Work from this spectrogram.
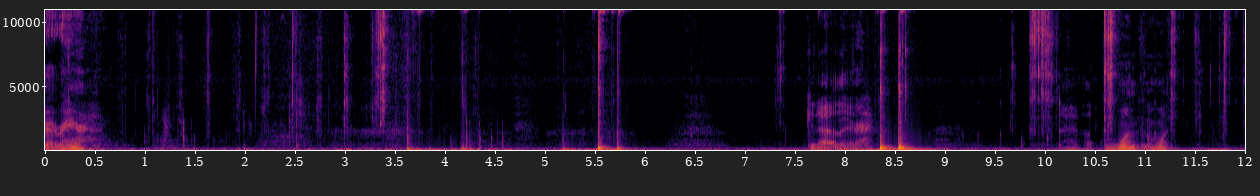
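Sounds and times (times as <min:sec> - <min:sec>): tools clinking against padlock: 0:02.4 - 0:03.5, 0:09.6 - 0:12.0.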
